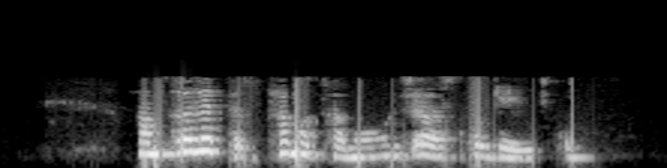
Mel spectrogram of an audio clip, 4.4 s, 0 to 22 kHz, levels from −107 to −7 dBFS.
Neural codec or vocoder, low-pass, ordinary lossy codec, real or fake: none; 7.2 kHz; AAC, 16 kbps; real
